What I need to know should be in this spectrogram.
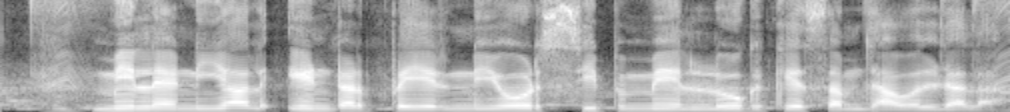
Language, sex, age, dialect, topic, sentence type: Bhojpuri, female, 51-55, Southern / Standard, banking, statement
